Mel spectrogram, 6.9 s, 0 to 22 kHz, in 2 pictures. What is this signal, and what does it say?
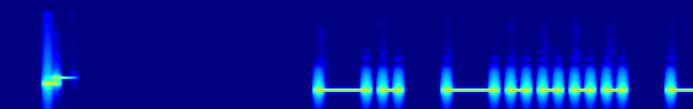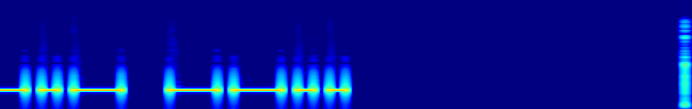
Morse code, heard as a keyed tone, about 15 wpm, 700 Hz. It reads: N6KZ
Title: NA SOTA Chaser Callsigns 15wpm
